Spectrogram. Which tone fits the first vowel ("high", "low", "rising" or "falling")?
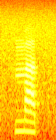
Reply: low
